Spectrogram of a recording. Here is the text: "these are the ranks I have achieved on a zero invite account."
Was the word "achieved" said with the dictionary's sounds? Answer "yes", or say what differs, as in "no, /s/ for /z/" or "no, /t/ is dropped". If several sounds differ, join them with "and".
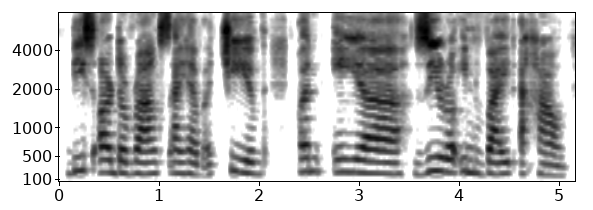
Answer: yes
